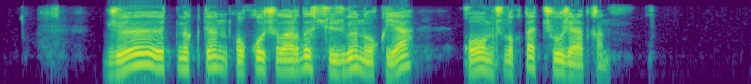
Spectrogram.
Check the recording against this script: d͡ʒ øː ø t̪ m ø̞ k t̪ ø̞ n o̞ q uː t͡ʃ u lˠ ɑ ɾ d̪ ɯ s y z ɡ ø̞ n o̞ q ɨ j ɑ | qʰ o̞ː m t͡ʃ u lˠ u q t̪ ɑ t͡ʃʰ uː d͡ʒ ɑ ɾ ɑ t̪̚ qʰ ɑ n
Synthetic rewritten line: d͡ʒ øː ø t̪ m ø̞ k t̪ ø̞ n o̞ q uː t͡ʃ u lˠ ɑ ɾ d̪ ɯ s y z ɡ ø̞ n o̞ q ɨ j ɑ | qʰ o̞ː m t͡ʃ u lˠ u q t̪ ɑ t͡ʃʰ uː d͡ʒ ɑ ɾ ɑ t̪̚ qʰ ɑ n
